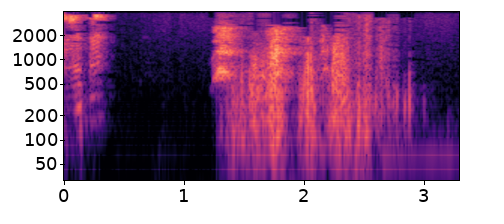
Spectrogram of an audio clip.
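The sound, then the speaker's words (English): A dog barks: one short bark, a brief pause, then a longer run of rough, overlapping barks and yelps lasting about two seconds. “Your dog is barking.”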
